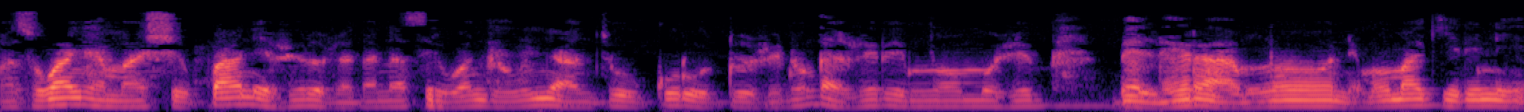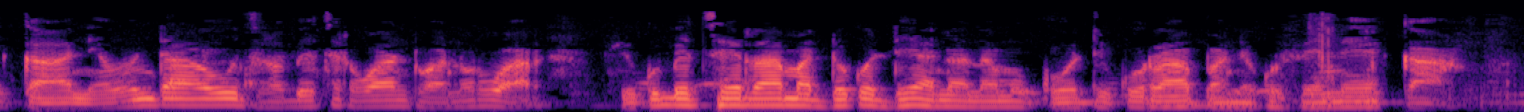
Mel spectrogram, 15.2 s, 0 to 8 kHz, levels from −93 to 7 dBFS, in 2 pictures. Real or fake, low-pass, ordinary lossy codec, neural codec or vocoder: real; 7.2 kHz; MP3, 24 kbps; none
